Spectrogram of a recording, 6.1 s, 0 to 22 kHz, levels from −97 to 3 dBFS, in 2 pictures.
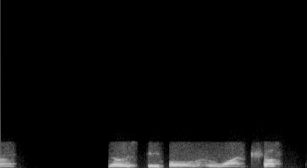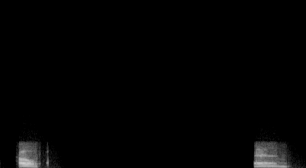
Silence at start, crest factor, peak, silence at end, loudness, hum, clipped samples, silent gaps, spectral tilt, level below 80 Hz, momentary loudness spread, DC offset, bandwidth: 0 s; 20 dB; -6 dBFS; 0.2 s; -24 LUFS; none; under 0.1%; 0.40-1.08 s, 3.16-3.23 s, 3.77-5.61 s; -6.5 dB/octave; -76 dBFS; 10 LU; under 0.1%; 3.6 kHz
